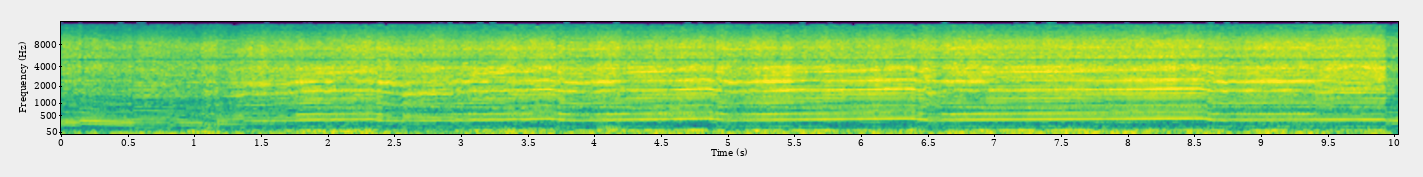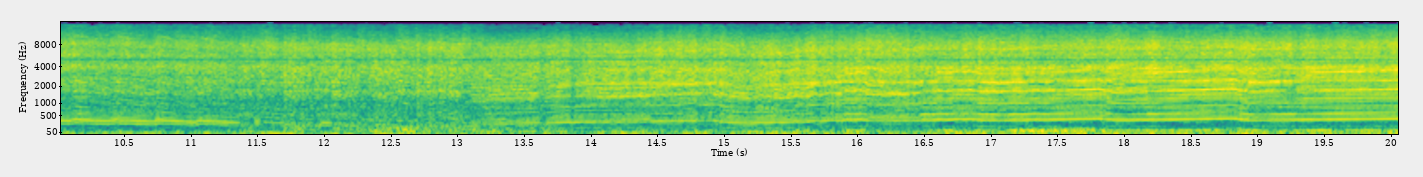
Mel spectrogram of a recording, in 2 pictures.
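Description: A racing car engine screams and rises in pitch through quick gear shifts.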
